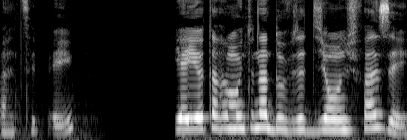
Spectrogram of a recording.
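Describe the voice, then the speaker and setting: A plain, everyday voice from a woman, fairly quick, with ordinary pitch variation. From Sergipe, Brazil. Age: 20s. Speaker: psychiatry resident. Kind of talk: casual podcast chat.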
